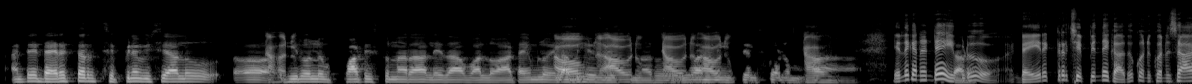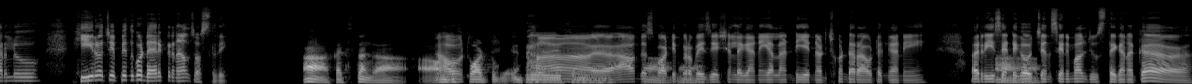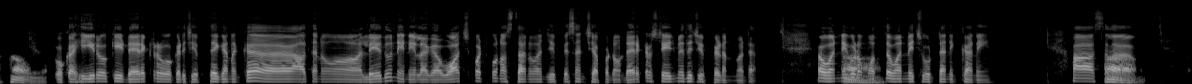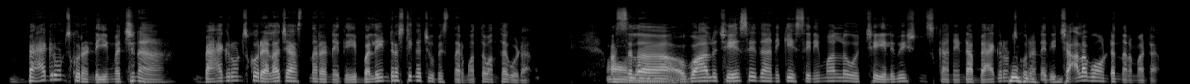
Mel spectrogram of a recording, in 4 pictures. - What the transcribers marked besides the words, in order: in English: "డైరెక్టర్"; in English: "బిహేవ్"; in English: "డైరెక్టర్"; in English: "హీరో"; in English: "డైరెక్టర్"; in English: "ఆన్ థ స్పాట్ ఇంప్రూవైజేషన్"; in English: "ఆన్ థ స్పాట్ ఇంప్రూవైజేషన్‌లో"; in English: "రీసెంట్‌గా"; in English: "హీరోకి డైరెక్టర్"; in English: "వాచ్"; in English: "డైరెక్టర్ స్టేజ్"; lip smack; in English: "బ్యాక్‌గ్రౌండ్ స్కోర్"; in English: "బ్యాక్‌గ్రౌండ్ స్కోర్"; in English: "ఇంట్రెస్టింగ్‌గా"; other background noise; in English: "ఎలివేషన్స్"; in English: "బ్యాక్‌గ్రౌండ్ స్కోర్"; chuckle
- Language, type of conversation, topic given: Telugu, podcast, సెట్ వెనుక జరిగే కథలు మీకు ఆసక్తిగా ఉంటాయా?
